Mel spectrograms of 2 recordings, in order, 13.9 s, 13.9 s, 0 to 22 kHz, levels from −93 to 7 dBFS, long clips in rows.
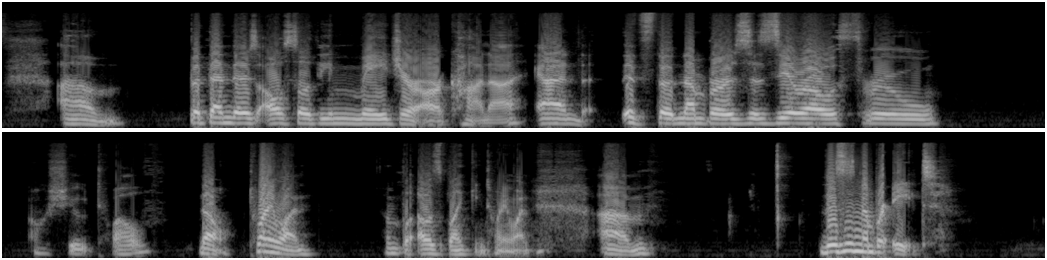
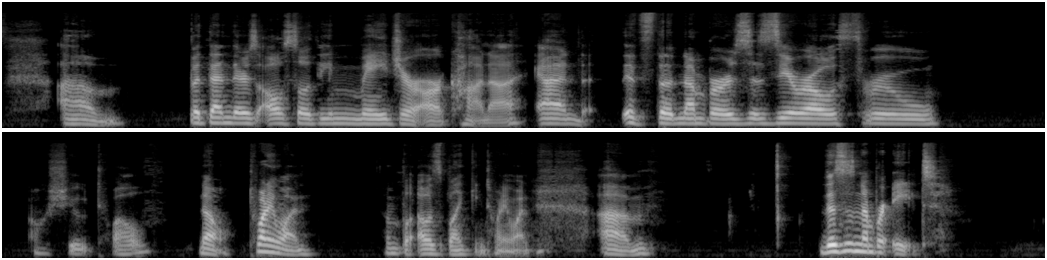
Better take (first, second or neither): second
